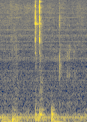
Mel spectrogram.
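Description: A few sharp mouse clicks and light key taps on a computer while opening a Linux Ubuntu terminal, close and quiet, spaced irregularly over a soft background hiss.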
